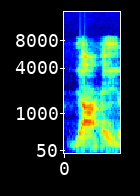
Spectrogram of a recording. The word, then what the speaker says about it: Yahweh: His name is like a breath because it precedes in all literature and all words. The Father's name, the only way it can be pronounced is like a breath. You breathe in and you breathe out, and that is my Father's name.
